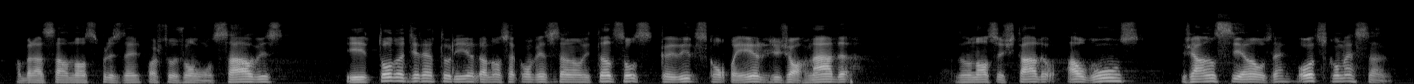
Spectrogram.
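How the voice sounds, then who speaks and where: Speaking at a fairly slow pace, a man uses ordinary pitch variation. His voice sits at a medium pitch. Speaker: pastor. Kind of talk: sermon. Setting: church convention with PA system. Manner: soft-spoken.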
